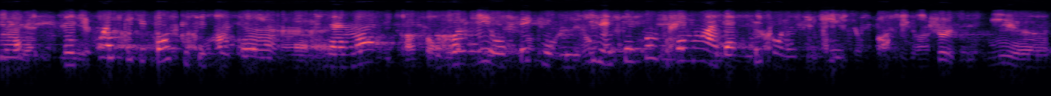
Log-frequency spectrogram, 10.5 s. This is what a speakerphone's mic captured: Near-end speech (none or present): none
